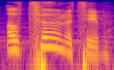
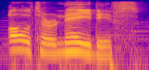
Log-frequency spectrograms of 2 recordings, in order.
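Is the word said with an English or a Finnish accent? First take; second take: Finnish; English. First: Every letter is said as spelled, Finnish-style. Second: The ending rhymes with English natives. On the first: "I can pronounce it how it's written. ... like a basic Finnish person" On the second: "I'm pronouncing it like I'm talking about natives"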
